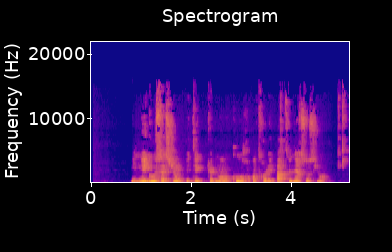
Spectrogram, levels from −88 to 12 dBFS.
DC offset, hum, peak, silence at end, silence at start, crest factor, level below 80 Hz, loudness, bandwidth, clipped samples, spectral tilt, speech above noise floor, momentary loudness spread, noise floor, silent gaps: under 0.1%; none; -2 dBFS; 0.05 s; 0.8 s; 16 dB; -54 dBFS; -18 LUFS; 16 kHz; under 0.1%; -5.5 dB/octave; 54 dB; 13 LU; -72 dBFS; none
